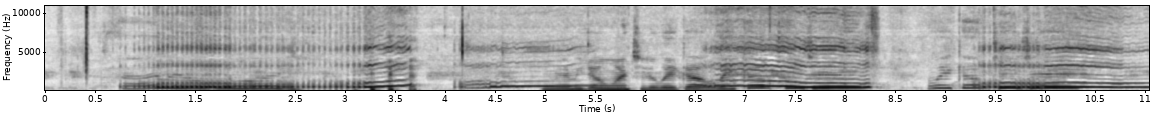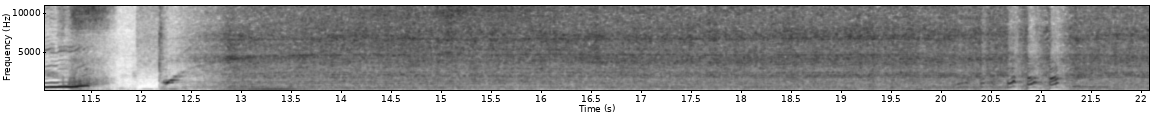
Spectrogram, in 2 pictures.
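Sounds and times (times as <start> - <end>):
electric appliance rushing: 12.2 - 22.0.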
